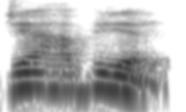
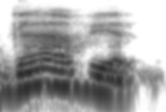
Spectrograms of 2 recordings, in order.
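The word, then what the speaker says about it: جابر: di makan itu gini Jabir namanya itu Jabir Ummi Jabir tapi karena dalam bahasa Mesir Jim itu dibaca G makah dibacanya gabir ya gabir Nah terus Alhamdulillah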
